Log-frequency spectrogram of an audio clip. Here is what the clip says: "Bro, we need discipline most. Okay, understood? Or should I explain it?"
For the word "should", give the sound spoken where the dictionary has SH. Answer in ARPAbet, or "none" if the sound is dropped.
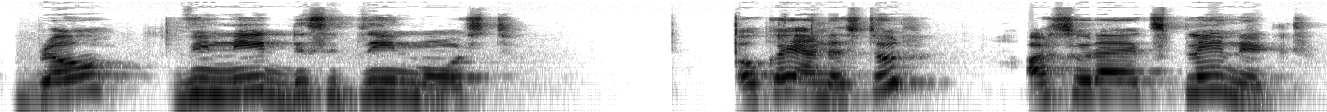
S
